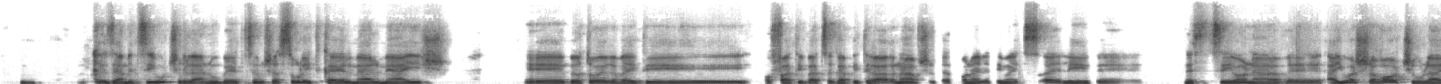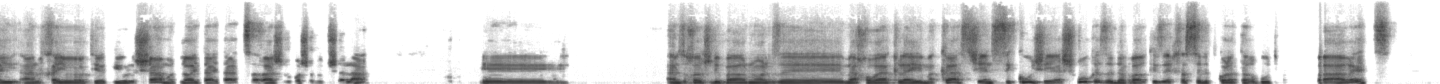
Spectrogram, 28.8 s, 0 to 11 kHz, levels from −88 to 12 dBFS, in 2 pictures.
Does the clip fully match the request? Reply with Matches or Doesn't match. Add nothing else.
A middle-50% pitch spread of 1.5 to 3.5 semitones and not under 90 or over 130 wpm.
Matches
